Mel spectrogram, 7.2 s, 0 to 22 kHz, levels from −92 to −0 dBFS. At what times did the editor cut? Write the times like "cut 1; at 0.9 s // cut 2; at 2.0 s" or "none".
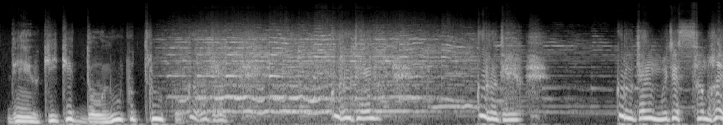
cut 1; at 1.8 s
